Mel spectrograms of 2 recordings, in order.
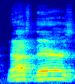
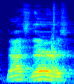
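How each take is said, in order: First: "theirs" said louder and firmer the second time; firm repeat. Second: Said in the usual way. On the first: Shown as a demonstration. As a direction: land hard on "theirs" to drive it home.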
